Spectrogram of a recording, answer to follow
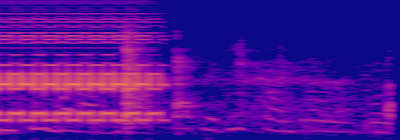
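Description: Corded landline desk telephone ringing with a rapid warbling electronic trill, which cuts off just under a second in as the handset is lifted.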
